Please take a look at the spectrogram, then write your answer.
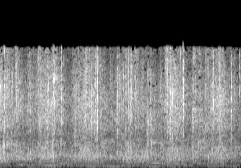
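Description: A crowd claps steadily and densely, a continuous wash of many hands applauding with no pauses, lasting a couple of seconds, as the audience cheers on a performer.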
